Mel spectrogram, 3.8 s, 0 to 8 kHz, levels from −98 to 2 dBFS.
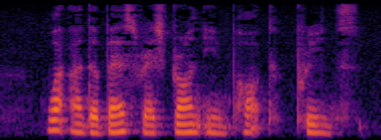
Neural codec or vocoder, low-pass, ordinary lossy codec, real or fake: none; 7.2 kHz; MP3, 32 kbps; real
